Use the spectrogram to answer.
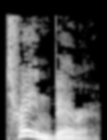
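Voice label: "trainbearer", British English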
